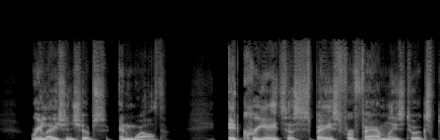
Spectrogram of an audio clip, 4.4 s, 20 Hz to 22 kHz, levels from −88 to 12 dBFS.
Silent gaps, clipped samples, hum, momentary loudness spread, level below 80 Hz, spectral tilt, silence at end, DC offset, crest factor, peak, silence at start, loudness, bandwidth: 2.15-2.21 s; under 0.1%; none; 7 LU; -42 dBFS; -4.5 dB/octave; 0.1 s; under 0.1%; 18 dB; -8 dBFS; 0.3 s; -26 LUFS; 16 kHz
